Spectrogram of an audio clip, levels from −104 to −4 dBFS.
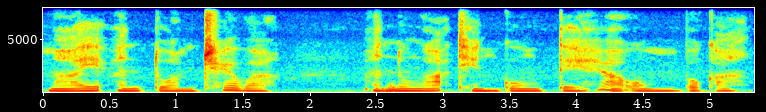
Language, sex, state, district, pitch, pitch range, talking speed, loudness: Mizo, female, Mizoram, Aizawl, 165 Hz, 160-170 Hz, 145 wpm, -21 LUFS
